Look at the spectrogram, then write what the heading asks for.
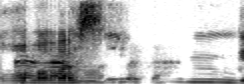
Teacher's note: Harusnya qaf ghasiqin qi karena dia masih ada sifat tebalnya tapi nisbiyah. Ya ada sedikit tebal ghasiqin gitu ya.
